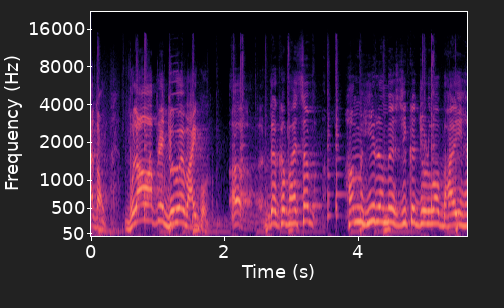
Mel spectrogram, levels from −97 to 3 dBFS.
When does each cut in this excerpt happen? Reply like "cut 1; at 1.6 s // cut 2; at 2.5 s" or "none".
none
